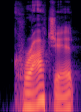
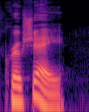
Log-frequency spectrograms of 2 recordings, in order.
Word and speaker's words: crochet: It looks like it's pronounced crotchet, but it's not. It's crochet.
